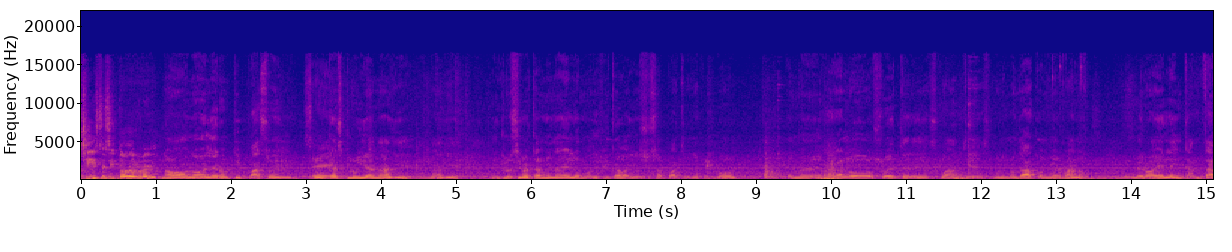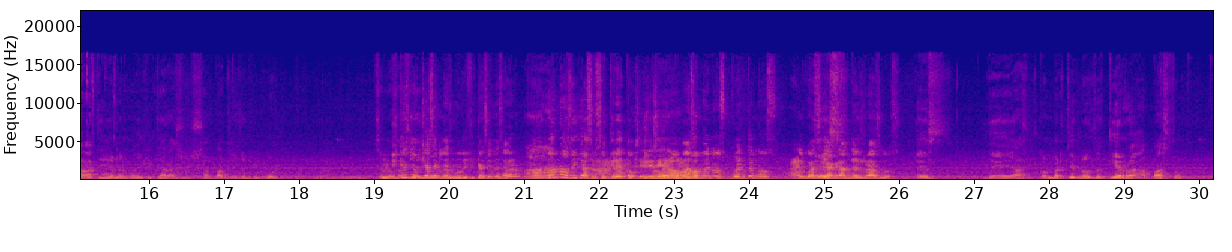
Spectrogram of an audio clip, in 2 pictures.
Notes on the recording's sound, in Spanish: Estamos en vivo desde Java Cafe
